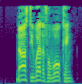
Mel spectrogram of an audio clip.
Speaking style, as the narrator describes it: James said cheerfully

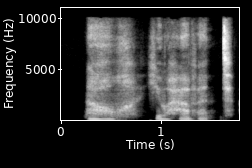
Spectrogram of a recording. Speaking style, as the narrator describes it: I whisper

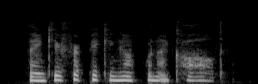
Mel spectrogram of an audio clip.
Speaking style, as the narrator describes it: said softly

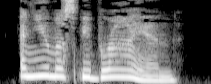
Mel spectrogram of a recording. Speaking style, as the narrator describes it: I said, smiling sweetly

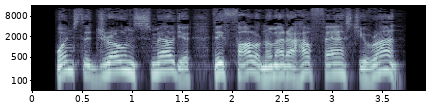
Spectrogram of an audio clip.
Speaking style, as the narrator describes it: Slightman's boy said eagerly

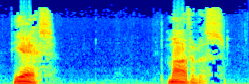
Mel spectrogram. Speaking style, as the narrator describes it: Said quietly

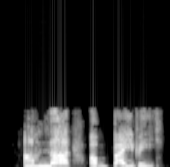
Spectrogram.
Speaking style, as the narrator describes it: I yelled

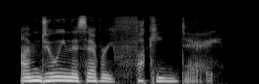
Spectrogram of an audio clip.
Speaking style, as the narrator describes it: he growled against my clit

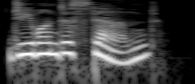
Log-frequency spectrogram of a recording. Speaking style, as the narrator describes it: I said

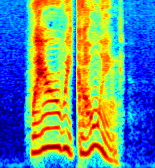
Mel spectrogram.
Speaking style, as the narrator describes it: she gasped out, her lungs beginning to struggle

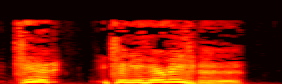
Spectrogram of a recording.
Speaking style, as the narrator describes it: he rasped

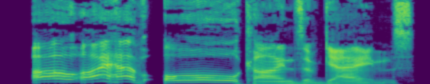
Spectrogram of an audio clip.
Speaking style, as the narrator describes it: Jason's voice echoed loudly through the ruins

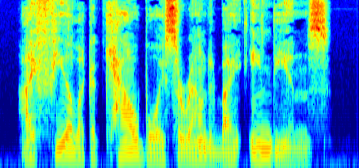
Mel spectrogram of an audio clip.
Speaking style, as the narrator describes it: told him in a whisper

